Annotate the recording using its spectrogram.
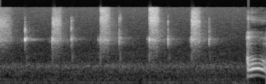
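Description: Catrice freezing setting spray misted from its pump bottle in a rapid series of short hissy spritzes, about three a second.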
